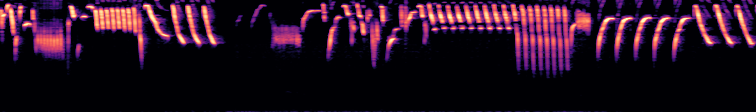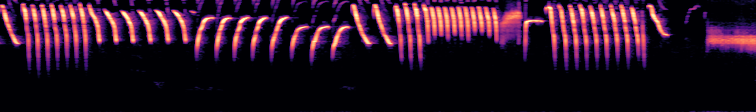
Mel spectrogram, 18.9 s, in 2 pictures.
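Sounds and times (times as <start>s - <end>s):
Belgian canary singing trilled phrases: 0.0s - 18.8s.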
